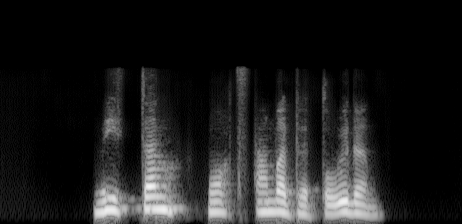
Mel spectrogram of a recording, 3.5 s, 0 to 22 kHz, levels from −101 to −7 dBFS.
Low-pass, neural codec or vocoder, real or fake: 7.2 kHz; codec, 16 kHz, 0.5 kbps, X-Codec, HuBERT features, trained on general audio; fake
